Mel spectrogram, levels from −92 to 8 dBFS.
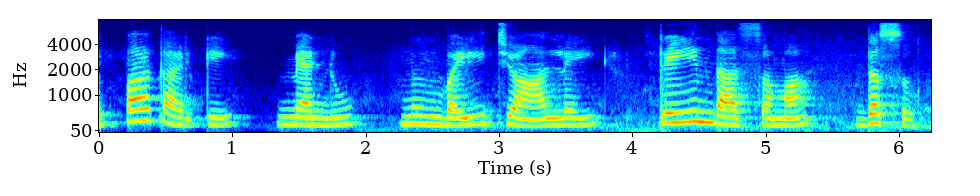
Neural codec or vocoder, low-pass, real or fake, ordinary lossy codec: codec, 16 kHz, 2 kbps, FunCodec, trained on Chinese and English, 25 frames a second; 7.2 kHz; fake; none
